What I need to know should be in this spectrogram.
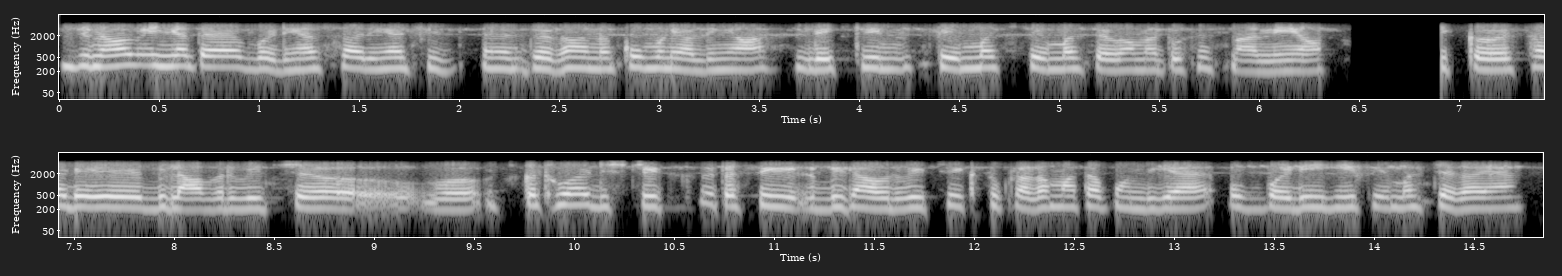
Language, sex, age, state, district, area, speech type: Dogri, female, 18-30, Jammu and Kashmir, Kathua, rural, conversation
